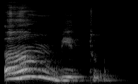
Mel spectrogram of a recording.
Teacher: Em âmbito, eu vejo que eu tenho um som nasal do A, certo? Então, o som que eu pronuncio é o som da vogal A nasalizada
